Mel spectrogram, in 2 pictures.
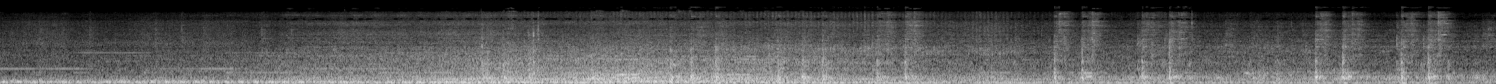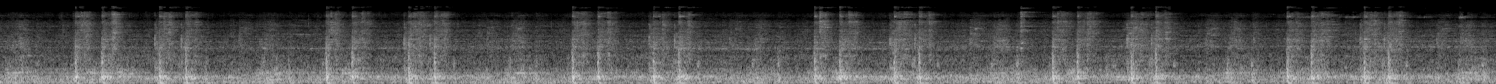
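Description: Argo Wilis passenger train passing close by: the diesel-electric locomotive's engine rumble swells over the first several seconds. Then the coaches' wheels clatter over the rail joints in a steady run of paired clicks.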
